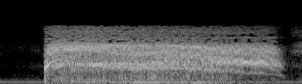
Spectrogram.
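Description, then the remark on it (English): A voice lets out one long, loud, shrill scream imitating a radio station, held steady at full strength for over two seconds before cutting off abruptly. It's a single unbroken shriek with no talking. “In fact, I know one radio station out of town that is one long, unearthly, shrill scream, 24 hours a day.”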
